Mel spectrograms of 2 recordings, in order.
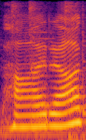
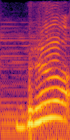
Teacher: బిఆర్ యొక్క శబ్దం భారా కాకుండా భ్ర అవుతుంది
